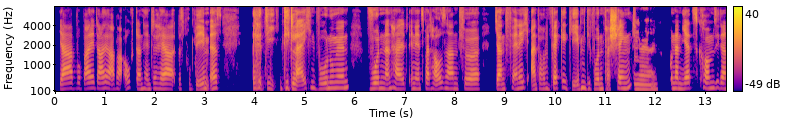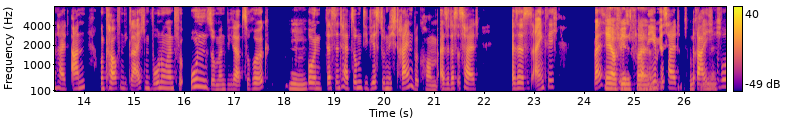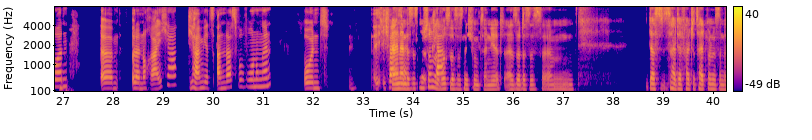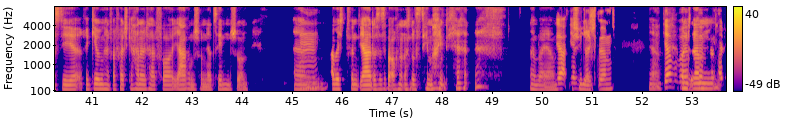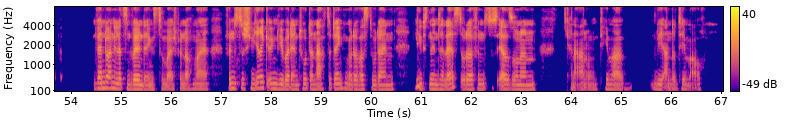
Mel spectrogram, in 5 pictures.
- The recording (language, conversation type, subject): German, unstructured, Wie wichtig ist dir ein Testament?
- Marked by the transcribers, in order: snort; other noise; unintelligible speech; laughing while speaking: "anderes Thema eigentlich"; chuckle; unintelligible speech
